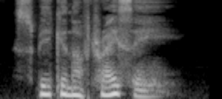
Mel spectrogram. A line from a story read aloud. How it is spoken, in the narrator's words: Crowley whispered into the dark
